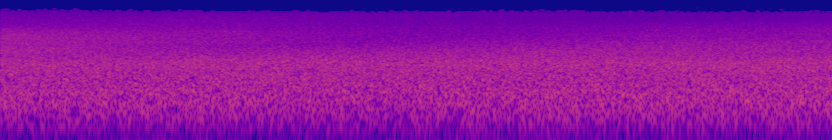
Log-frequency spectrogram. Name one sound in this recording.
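Waves wash steadily onto a shore.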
